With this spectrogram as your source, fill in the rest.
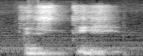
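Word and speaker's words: Testut: que por si acaso en los libros se escribe Testú, pero se lee Testi.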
